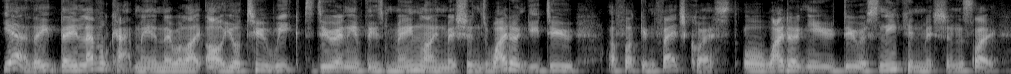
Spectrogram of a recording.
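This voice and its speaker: Bright-voiced man chatting casually. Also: on the high side, moderate pace. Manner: informal, sweary. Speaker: podcast co-host. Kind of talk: casual chat about video games.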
